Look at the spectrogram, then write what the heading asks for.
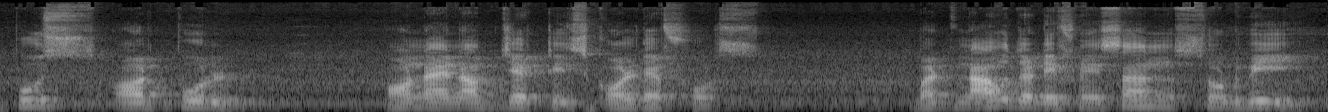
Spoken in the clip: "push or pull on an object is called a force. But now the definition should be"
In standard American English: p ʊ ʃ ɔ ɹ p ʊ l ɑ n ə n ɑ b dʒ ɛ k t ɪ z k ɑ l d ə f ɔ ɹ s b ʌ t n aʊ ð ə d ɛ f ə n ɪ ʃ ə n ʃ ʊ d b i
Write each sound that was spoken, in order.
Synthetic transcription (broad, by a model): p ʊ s ɔ ɹ p ʊ l ɑ n ə n ɑ b dʒ ɛ k t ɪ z k ɑ l d ə f ɔ ɹ s b ʌ t n aʊ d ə d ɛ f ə n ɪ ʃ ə n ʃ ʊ d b i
